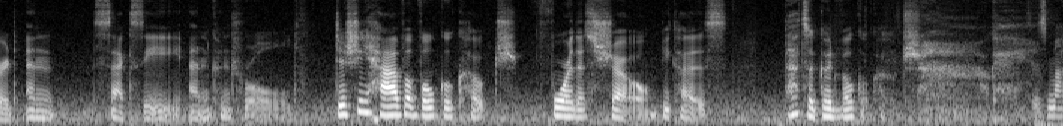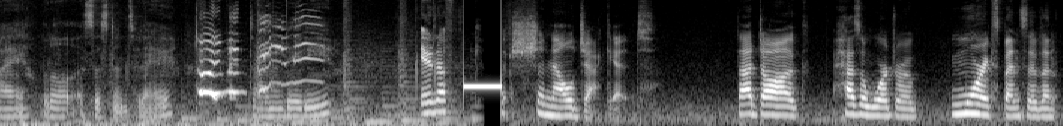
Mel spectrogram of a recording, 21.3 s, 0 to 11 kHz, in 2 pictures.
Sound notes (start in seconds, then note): 10.1 sighs; 15.2 beep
